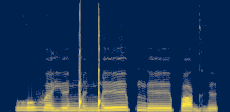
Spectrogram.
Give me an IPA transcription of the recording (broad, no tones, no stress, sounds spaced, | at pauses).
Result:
ɦ ʊ v ɛ j e ŋ͡ǃ ɪ ŋ͡ǃ eː p ŋ eː p a ɡʱ ɪ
